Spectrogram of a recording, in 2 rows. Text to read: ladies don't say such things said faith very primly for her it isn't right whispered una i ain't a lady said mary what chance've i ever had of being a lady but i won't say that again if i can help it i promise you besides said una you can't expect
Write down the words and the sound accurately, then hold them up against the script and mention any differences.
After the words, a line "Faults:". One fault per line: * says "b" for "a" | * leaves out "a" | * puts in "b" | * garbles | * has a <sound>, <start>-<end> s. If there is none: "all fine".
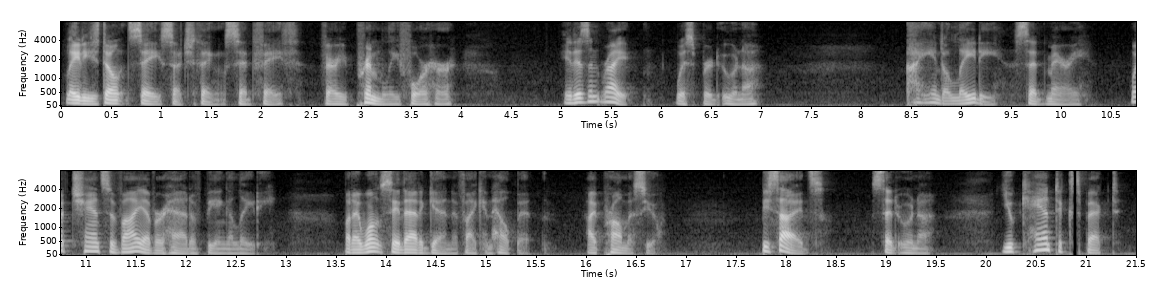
ladies don't say such things said faith very primly for her it isn't right whispered una i ain't a lady said mary what chance've i ever had of being a lady but i won't say that again if i can help it i promise you besides said una you can't expect
Faults:
* has a dropout, 20.9-20.9 s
